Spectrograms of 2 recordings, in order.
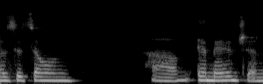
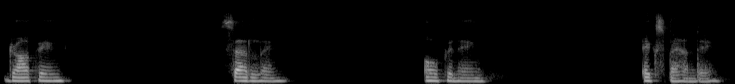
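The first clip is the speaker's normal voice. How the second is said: lower, single words with long pauses; calm, hushed guidance; 3 semitones lower, 4 dB quieter than usual. Real, not acted. Guide easing listeners into settling and opening, hushed calm. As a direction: let each word sink and fade into silence.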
